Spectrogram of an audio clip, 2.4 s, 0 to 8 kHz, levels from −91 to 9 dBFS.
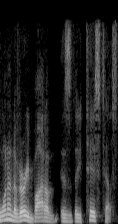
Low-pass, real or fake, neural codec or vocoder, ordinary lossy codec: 7.2 kHz; fake; codec, 24 kHz, 0.9 kbps, WavTokenizer, medium speech release version 1; MP3, 48 kbps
